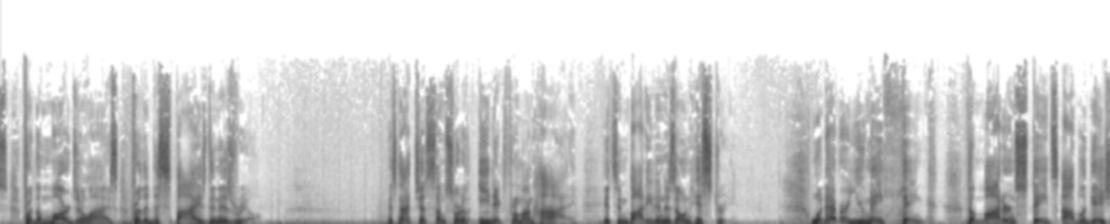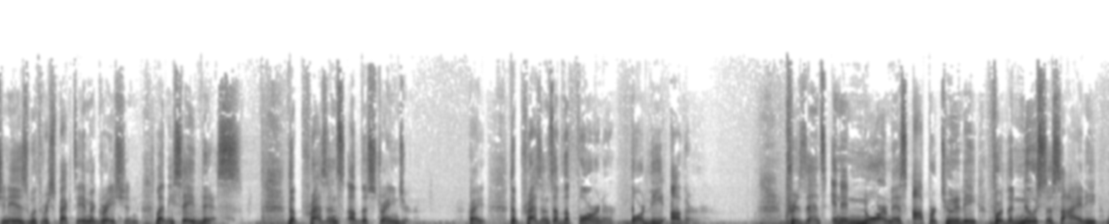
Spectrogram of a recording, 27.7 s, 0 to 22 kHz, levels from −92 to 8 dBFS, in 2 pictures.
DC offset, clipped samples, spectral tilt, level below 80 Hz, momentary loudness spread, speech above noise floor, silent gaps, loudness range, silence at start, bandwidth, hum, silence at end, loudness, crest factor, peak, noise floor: under 0.1%; under 0.1%; -4.5 dB/octave; -40 dBFS; 13 LU; 29 dB; none; 4 LU; 0 s; 16.5 kHz; none; 0 s; -20 LUFS; 18 dB; -2 dBFS; -48 dBFS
